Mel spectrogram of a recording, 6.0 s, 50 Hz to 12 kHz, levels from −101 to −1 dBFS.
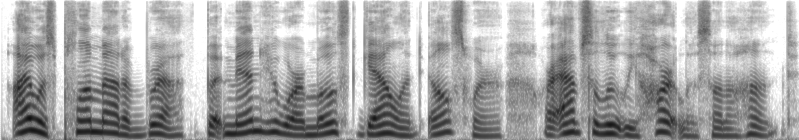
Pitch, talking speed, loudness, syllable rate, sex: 200 Hz, 190 wpm, -20 LUFS, 5.6 syllables/s, female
